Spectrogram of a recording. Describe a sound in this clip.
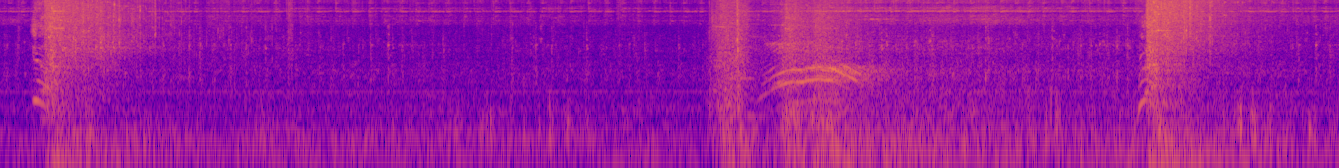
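A heavy metal blow clangs and rings out, echoing.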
